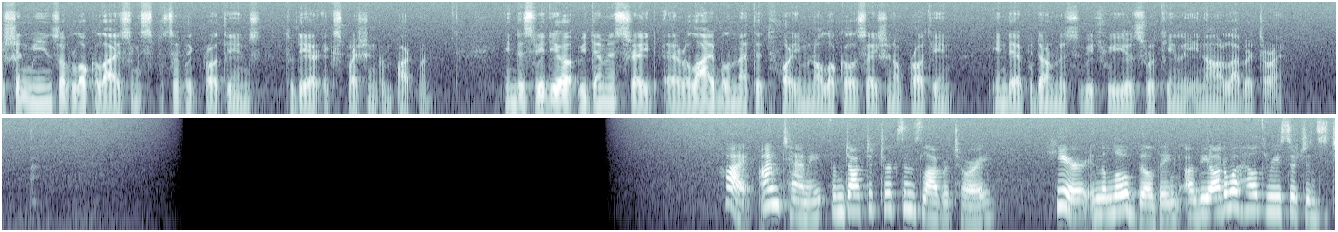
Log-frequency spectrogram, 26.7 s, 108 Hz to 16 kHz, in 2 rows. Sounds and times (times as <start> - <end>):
Speech: 0.0 - 4.3, 5.0 - 12.8, 20.6 - 26.6.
